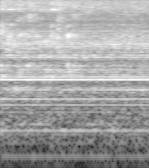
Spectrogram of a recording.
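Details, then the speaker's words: Homemade rotary phase converter idler motor after removing the extra run capacitor again; even, steady hum at constant pitch, earlier surging noise gone, run amperage stable rather than fluctuating; normal running. "And I don't really hear the motor making the almost like a little surgy noise like it was. So I'm going to call that good there."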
